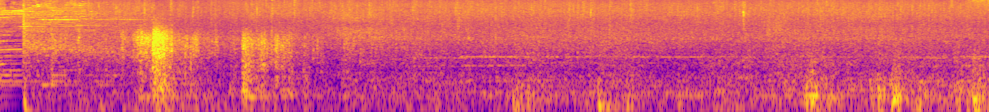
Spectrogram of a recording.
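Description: A heavy thunderstorm: steady rain hisses throughout while deep, rolling thunder rumbles, with sharper cracks early on and swelling booms near the end.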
